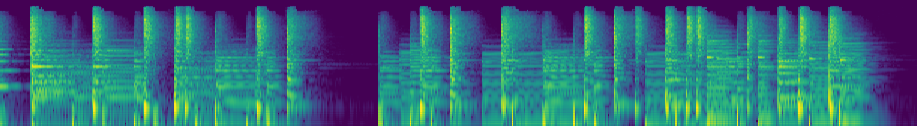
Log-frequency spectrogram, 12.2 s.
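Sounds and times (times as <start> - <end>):
kick drum: 0.0 - 3.8, 5.1 - 6.1, 6.7 - 11.4.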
